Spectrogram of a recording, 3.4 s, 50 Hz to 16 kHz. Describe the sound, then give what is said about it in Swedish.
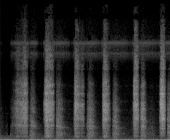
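A person imitates the short breathing of a woman with a fever of about 40 degrees: quick, shallow panting, about seven short breathy bursts in a steady rhythm over roughly three seconds, fairly loud, with no talking. “Som att hon gör såna här små...”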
